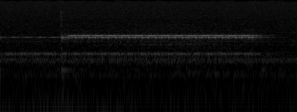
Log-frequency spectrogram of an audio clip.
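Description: A faint, steady electronic tone on two held pitches, one high and one lower. It steps up in level about half a second in and cuts off after about a second and a half.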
